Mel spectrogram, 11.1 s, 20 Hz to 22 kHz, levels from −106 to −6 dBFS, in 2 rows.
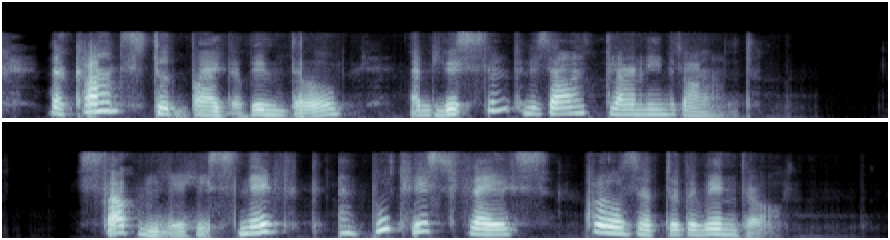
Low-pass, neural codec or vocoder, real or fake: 7.2 kHz; codec, 16 kHz in and 24 kHz out, 0.6 kbps, FireRedTTS-2 codec; fake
